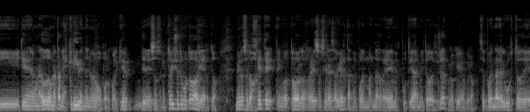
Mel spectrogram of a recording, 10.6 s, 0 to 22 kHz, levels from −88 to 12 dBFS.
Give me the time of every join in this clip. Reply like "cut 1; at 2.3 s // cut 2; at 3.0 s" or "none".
cut 1; at 1.1 s // cut 2; at 2.8 s // cut 3; at 3.3 s // cut 4; at 9.0 s // cut 5; at 9.6 s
